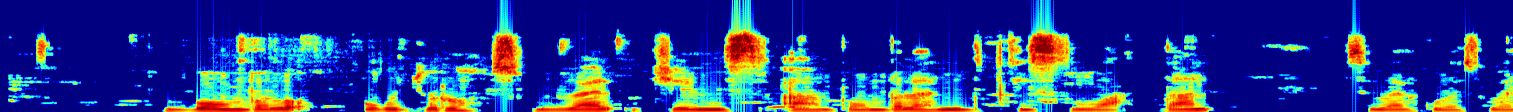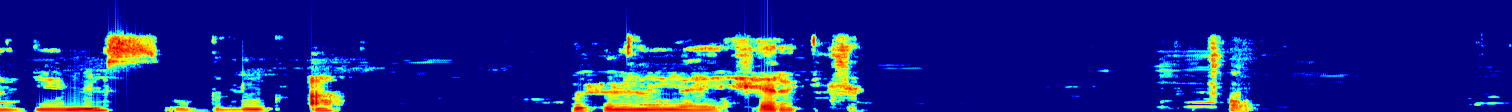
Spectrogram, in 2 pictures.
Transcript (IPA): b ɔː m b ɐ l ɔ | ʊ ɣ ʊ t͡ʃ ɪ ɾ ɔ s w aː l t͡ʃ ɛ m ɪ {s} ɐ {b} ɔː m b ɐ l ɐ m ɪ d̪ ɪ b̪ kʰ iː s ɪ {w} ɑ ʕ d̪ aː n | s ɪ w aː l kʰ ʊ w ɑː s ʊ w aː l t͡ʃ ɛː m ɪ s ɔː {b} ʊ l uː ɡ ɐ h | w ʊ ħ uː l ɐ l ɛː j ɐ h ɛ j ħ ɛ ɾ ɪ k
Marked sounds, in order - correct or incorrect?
correct, correct, correct, correct

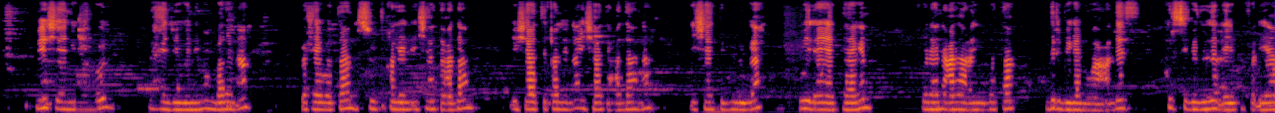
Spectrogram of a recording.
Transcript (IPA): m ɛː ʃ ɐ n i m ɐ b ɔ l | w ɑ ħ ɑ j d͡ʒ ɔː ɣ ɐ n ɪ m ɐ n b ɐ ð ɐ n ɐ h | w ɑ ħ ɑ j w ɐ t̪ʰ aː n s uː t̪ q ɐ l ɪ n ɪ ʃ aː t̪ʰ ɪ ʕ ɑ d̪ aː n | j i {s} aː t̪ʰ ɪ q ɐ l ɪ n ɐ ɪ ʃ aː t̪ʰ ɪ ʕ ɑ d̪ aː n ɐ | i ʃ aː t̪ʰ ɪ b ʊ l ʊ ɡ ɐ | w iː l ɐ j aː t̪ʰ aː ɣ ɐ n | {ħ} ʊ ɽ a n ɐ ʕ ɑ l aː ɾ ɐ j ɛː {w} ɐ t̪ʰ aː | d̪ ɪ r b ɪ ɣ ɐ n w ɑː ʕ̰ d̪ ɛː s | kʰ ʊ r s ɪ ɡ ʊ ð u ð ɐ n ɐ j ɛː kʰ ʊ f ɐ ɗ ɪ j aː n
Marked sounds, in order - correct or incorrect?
incorrect, incorrect, correct

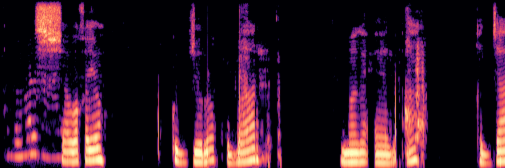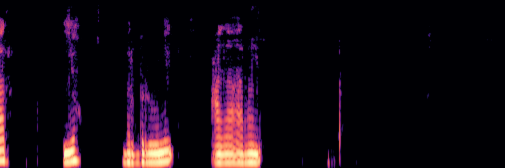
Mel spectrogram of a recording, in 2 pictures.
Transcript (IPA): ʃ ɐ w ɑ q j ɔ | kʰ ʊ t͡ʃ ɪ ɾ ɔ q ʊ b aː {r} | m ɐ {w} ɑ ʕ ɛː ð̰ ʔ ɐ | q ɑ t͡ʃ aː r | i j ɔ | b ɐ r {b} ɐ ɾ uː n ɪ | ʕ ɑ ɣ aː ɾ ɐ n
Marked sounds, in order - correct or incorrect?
correct, incorrect, correct

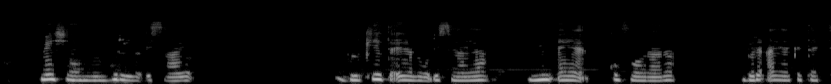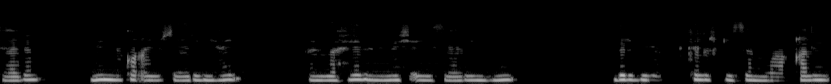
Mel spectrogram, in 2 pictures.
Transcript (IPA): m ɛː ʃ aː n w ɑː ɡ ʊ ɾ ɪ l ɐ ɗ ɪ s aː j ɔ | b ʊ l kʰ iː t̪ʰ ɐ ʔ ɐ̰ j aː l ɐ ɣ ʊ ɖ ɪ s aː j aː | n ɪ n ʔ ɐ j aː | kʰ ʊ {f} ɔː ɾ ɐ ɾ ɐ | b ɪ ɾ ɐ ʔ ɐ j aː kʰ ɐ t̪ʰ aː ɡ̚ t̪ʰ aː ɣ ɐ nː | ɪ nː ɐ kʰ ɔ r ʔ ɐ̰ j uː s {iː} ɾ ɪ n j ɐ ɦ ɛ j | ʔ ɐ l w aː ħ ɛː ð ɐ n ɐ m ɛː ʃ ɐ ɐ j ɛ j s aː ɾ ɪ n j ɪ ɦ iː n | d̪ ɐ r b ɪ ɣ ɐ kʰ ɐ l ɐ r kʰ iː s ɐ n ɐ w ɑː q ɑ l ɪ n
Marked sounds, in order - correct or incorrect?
correct, incorrect

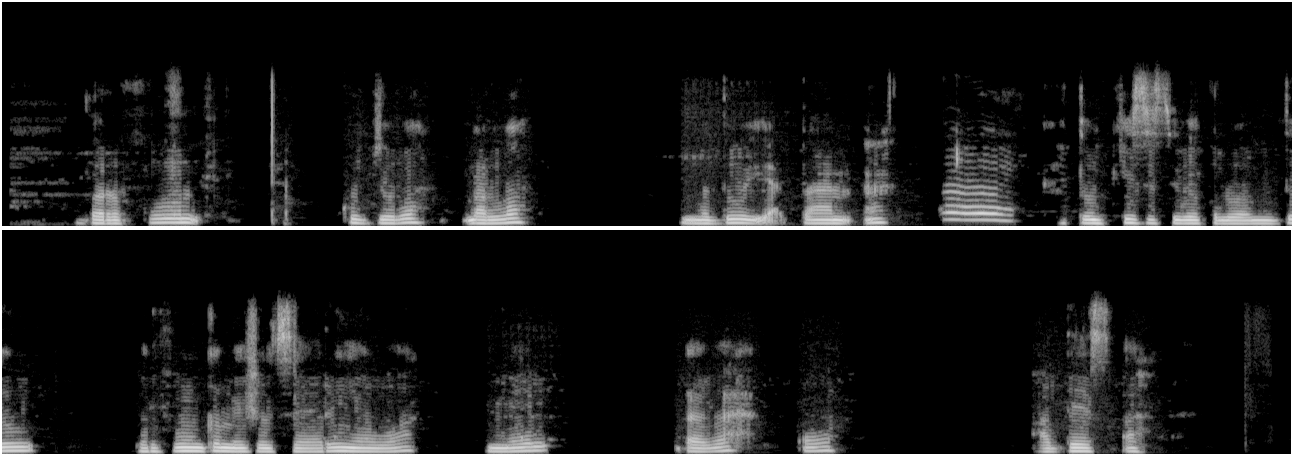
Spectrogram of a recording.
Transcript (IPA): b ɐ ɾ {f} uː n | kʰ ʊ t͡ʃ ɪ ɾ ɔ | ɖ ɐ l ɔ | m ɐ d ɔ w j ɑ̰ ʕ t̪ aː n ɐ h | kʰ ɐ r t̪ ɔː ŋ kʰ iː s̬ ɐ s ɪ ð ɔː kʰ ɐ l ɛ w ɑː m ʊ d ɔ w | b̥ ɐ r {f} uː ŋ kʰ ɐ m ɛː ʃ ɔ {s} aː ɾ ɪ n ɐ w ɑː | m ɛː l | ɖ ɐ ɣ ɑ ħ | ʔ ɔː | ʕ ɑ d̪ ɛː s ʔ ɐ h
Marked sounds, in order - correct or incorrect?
correct, correct, correct

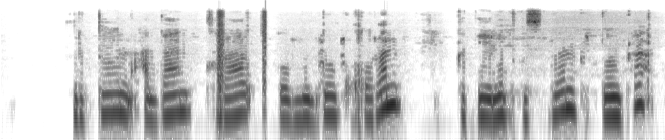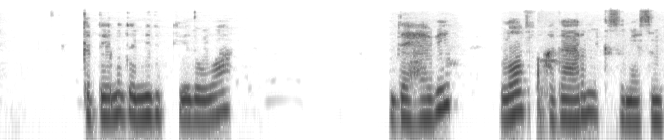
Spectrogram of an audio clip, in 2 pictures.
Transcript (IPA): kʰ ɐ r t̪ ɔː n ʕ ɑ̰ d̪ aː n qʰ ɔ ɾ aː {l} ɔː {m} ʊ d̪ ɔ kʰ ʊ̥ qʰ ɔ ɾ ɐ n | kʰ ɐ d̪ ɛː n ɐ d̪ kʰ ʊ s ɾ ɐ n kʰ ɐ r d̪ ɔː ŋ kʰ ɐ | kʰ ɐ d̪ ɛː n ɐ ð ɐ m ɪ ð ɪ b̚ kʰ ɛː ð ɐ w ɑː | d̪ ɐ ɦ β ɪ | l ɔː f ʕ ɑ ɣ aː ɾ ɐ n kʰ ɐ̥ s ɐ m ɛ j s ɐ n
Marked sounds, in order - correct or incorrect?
correct, correct

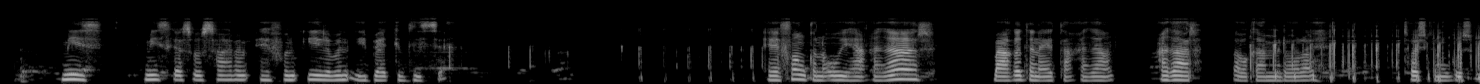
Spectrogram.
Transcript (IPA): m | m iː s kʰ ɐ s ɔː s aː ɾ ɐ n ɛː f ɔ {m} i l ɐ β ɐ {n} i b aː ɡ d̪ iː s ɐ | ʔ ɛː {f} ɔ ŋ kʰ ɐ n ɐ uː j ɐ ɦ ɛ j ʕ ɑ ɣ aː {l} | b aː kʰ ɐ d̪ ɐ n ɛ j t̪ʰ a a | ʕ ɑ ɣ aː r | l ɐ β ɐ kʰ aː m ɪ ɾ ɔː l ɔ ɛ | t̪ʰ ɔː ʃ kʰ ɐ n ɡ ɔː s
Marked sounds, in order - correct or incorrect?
incorrect, correct, correct, incorrect

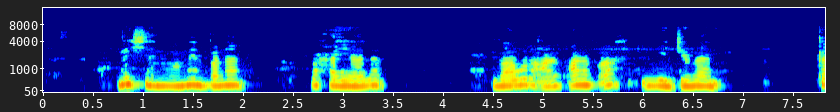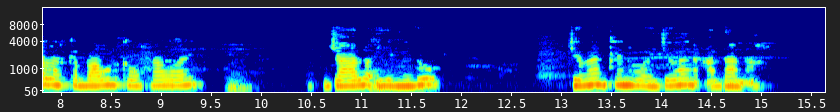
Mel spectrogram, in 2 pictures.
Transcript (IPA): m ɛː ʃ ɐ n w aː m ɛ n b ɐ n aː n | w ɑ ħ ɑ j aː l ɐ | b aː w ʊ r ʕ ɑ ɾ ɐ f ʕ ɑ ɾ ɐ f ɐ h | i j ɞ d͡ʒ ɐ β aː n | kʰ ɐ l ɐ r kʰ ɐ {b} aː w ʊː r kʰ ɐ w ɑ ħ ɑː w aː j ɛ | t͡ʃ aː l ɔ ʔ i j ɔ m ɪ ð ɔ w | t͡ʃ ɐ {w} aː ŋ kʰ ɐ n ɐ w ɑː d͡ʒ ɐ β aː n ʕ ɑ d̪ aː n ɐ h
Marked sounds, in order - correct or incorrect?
correct, incorrect

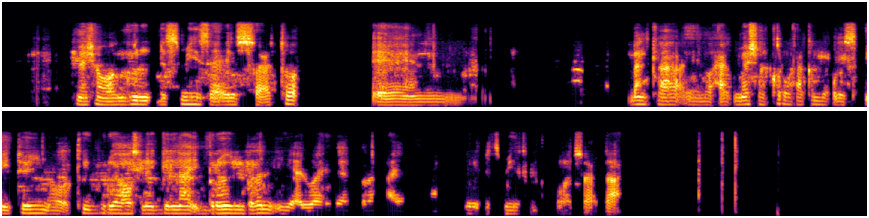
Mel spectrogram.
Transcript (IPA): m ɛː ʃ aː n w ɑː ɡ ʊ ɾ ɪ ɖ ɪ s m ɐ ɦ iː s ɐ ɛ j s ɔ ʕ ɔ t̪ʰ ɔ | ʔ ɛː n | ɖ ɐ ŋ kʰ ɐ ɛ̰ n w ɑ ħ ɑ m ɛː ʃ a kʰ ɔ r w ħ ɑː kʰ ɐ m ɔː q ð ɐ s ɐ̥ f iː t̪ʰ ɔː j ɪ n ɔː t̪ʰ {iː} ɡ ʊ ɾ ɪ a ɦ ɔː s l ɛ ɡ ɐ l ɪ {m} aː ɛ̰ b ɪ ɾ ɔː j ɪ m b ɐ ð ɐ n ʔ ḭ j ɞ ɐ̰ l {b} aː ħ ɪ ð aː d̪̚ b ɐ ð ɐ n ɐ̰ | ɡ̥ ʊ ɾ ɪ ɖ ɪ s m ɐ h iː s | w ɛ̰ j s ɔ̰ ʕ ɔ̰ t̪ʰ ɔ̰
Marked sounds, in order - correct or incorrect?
correct, incorrect, incorrect

